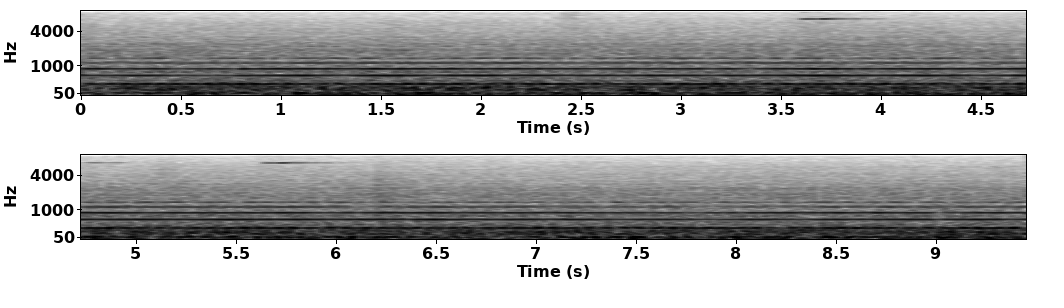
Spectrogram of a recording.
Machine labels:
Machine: fan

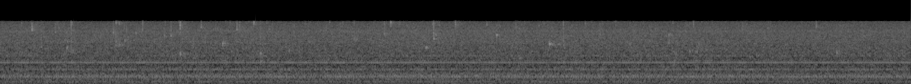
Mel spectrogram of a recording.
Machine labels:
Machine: pump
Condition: normal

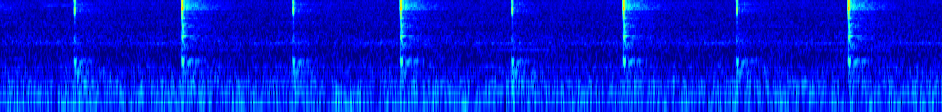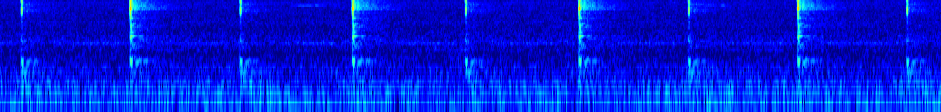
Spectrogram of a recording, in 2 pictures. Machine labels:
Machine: valve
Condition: normal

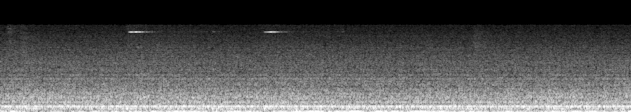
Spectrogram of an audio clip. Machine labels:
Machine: fan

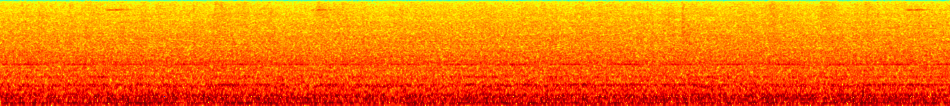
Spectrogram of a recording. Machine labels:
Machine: fan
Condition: normal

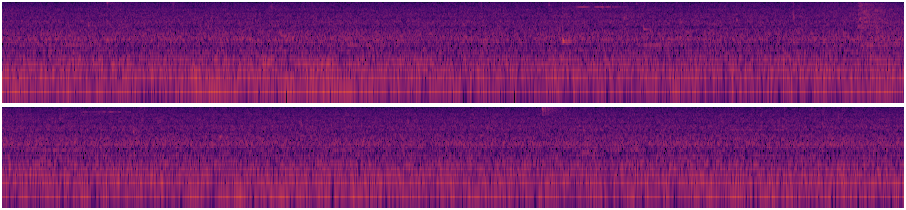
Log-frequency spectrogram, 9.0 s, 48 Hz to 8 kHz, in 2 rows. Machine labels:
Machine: pump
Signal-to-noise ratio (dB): -6 dB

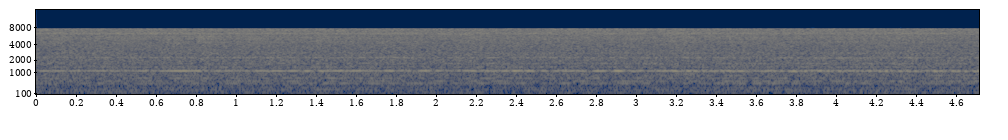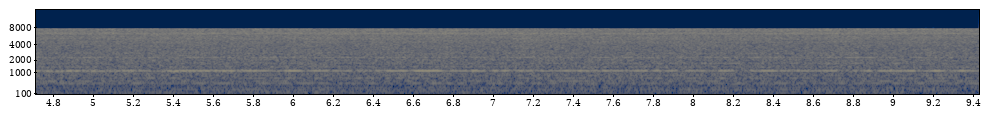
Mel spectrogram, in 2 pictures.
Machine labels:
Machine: fan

